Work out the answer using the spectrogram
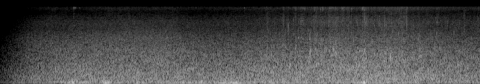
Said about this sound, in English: Welcome to Hermosa Beach, right on the sand near the waves.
